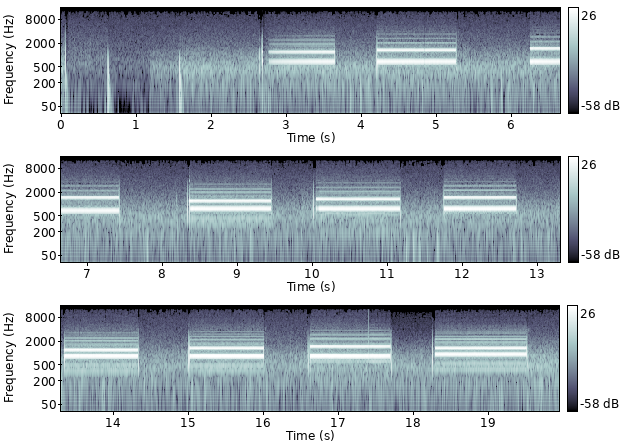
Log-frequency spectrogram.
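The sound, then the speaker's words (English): A steady sequence of about ten electronic telephone signaling tones, put on at the end of a tape recording, each a short harmonic beep roughly a second long with brief gaps, loud against a faint hum, no voices. “I'll put the tones on and put it in a package and mail it to you right away.”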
